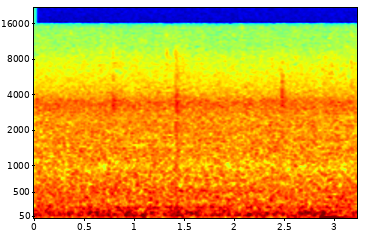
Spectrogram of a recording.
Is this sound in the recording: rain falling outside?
yes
